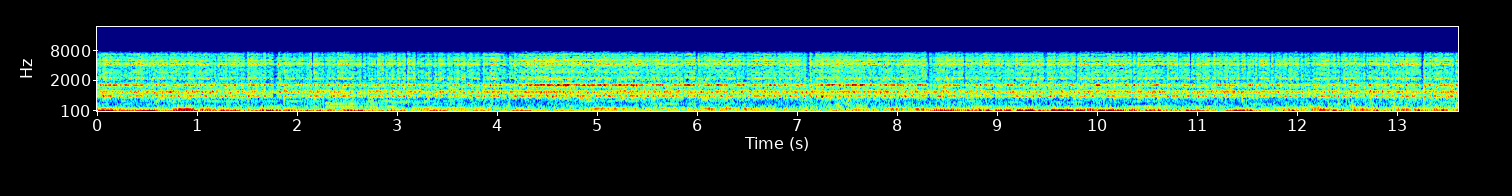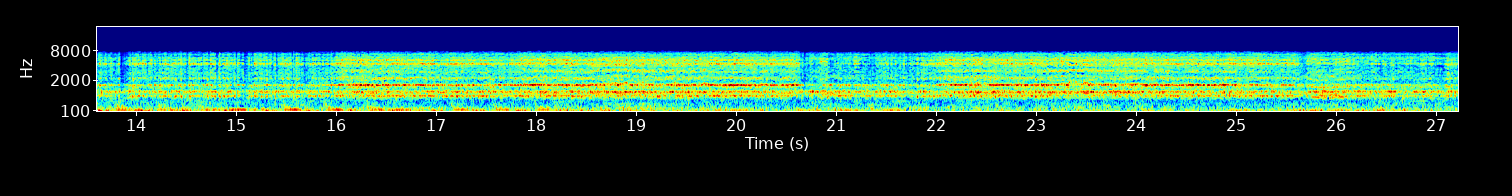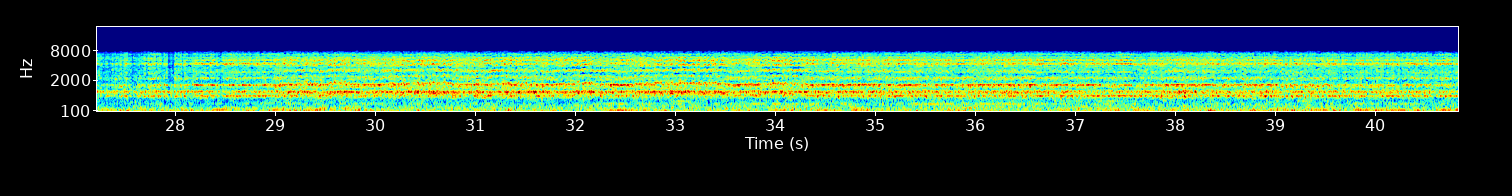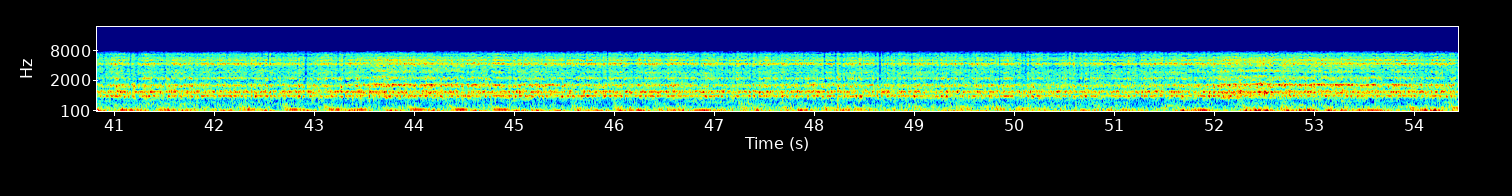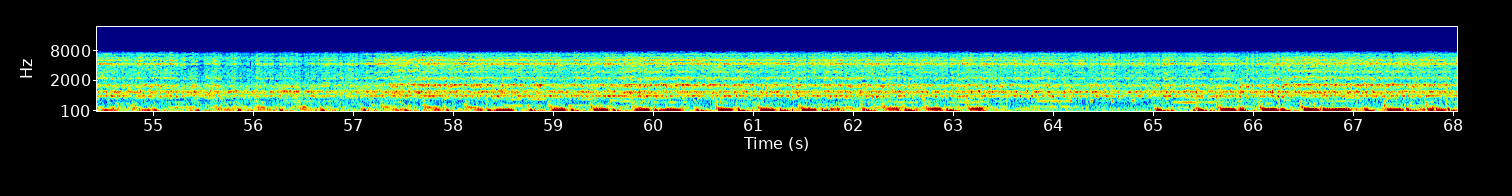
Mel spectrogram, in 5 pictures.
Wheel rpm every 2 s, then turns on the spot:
200, 200, 200, 200, 200, 200, 200, 200, 200, 190, 200, 200, 200, 200, 200, 190, 190, 200, 200, 200, 200, 200, 200, 200, 200, 200, 200, 200, 200, 200, 200, 200, 200, 200.
none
